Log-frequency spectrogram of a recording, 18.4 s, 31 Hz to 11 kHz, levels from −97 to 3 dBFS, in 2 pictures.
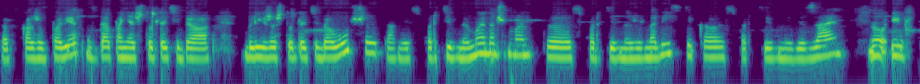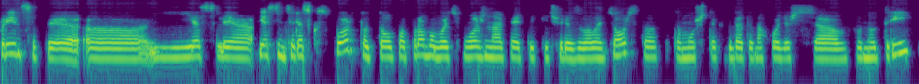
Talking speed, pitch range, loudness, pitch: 135 wpm, 190-220 Hz, -17 LUFS, 200 Hz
